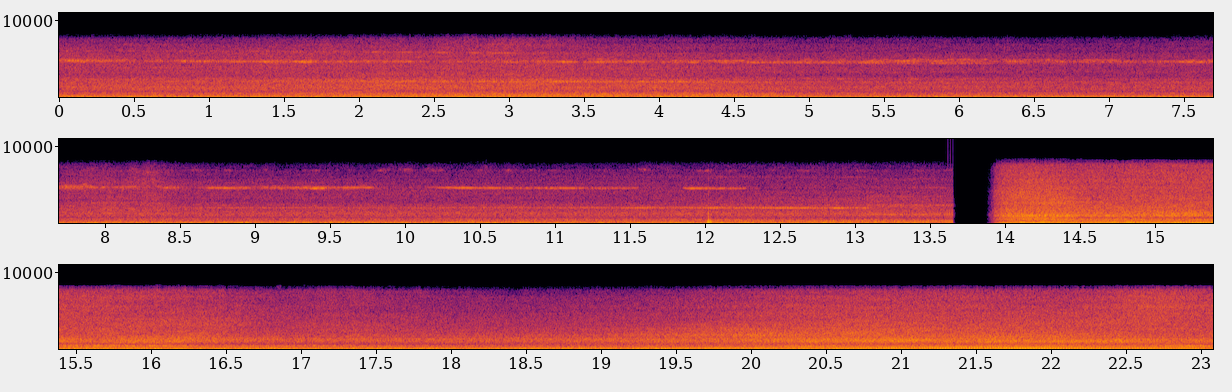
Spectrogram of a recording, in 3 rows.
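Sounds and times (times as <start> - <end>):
high-pitched wheel squeal: 0.0 - 13.5
train wheels rumbling on rail: 0.0 - 23.0.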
